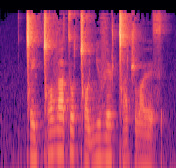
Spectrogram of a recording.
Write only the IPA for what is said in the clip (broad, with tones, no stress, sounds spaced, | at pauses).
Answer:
ǀ e˨ lʲ ɡ͡ǀ ɔ˦ v a˦ t o˦ ǀ ɔ˨ ʎ ɨ˦ v e˦ ɭ ɡ͡ǀ a˦ t͡ʃ lˠ ɘː˨ s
